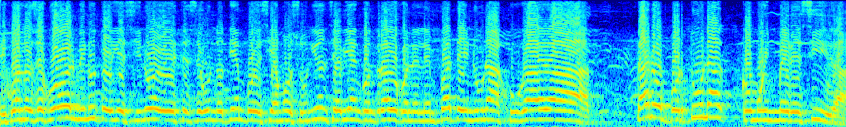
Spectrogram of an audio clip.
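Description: Against noticeable background noise, a man with a high pitch speaks at a fairly quick pace, his loudness very even and his intonation fairly even. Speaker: football commentator. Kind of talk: sports commentary, match analysis recap. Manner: fluent, formal.

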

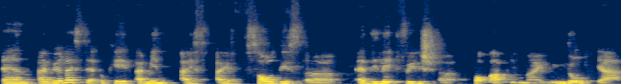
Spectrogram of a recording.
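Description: Woman's somewhat breathy, medium-pitched voice with a Malaysian accent, very wide pitch swings and a moderate pace. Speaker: comedian. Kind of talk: casual chat.

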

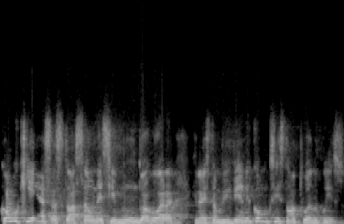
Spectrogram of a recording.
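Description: A man talks at a very fast pace in a high voice. Room echo is audible. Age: 40s. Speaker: podcast host, graduation photography businessman. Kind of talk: casual chat.

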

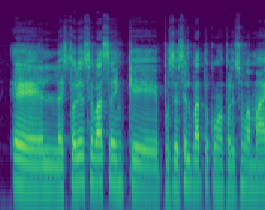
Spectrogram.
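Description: The speech is very fast and monotone with flat intonation, recorded dry and close with no echo against a quiet background. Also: man. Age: 30s. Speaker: podcast co-host, audio editor. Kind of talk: casual chat.

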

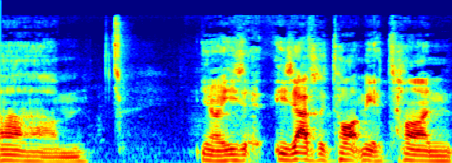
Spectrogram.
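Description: This man speaks with an American accent. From Yorktown, New York, US. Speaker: professional lacrosse player. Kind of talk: casual interview. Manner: halting, many fillers.

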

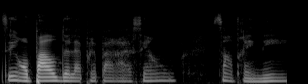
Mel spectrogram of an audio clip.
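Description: Speaking at a fairly slow pace, a woman with a very deep, low voice keeps a fairly even intonation, the sound dry and close with no echo on a very clean recording with a silent background. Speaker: podcast co-host, entrepreneur. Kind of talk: interview in casual chat.

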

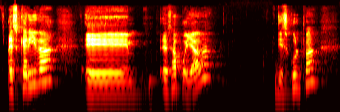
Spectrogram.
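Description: The man's voice is high-pitched, with a bright, sharp tone. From Mexico. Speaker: wrestling podcast co-host. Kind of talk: casual chat.

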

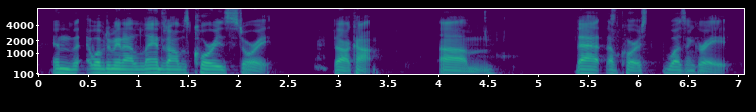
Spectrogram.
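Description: Sounding dry and close with no echo, a man speaks in an animated tone at medium pitch and a fairly slow pace. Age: 20s. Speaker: podcast co-host. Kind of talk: casual chat.

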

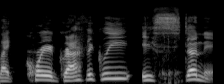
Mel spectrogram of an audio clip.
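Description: A man with an American accent speaks at a high pitch and a moderate pace. The sound is dry and close with no echo. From Cleveland, Ohio, US Midwest. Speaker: podcast co-host, stage performer. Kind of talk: casual chat.

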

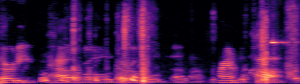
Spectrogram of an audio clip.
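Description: Delivered with fairly even intonation, this is a plain, everyday voice. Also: man. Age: 20s. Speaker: sports podcast host. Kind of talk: casual chat.

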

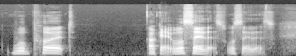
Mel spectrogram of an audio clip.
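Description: Recorded dry and close with no echo, a man's voice sits on a very clean, silent background. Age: 20s. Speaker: podcast co-host, recent music education graduate. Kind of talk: casual chat, quiz game.

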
